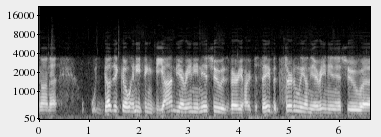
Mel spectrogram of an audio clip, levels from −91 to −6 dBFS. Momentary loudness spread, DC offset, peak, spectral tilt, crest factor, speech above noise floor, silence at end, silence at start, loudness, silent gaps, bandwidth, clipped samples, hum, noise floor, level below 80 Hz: 5 LU; under 0.1%; -2 dBFS; -6 dB/octave; 16 dB; 25 dB; 0 s; 0 s; -18 LUFS; none; 6.2 kHz; under 0.1%; none; -42 dBFS; -50 dBFS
